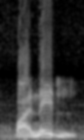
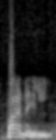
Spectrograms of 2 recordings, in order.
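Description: First: It is pronounced the Spanish way. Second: It is pronounced the English way. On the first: "pero en español es panel" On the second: "En inglés decimos panel"

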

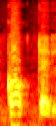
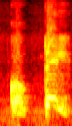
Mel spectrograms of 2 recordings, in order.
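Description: First: The stress is on the first syllable. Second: The stress is on the last syllable. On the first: This is the usual form in Spain. "sobre todo en España, es muy común el cóctel" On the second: This is the usual form in Colombia. "cóctel con acento aguda"

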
